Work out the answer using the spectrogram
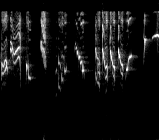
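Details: Varied, rapid song of a settled orange-headed thrush used as a tutor, with chattering high slurs, warbled twists and short bursts, ending on a thin, high, steady whistle.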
